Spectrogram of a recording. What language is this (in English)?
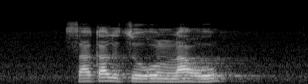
Northern Sotho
